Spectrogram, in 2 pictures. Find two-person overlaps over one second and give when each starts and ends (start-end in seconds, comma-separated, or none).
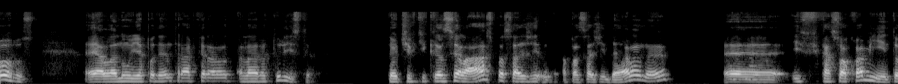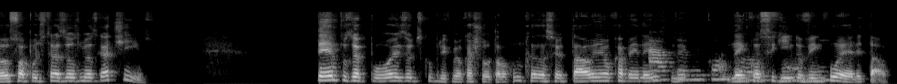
15.4-17.4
